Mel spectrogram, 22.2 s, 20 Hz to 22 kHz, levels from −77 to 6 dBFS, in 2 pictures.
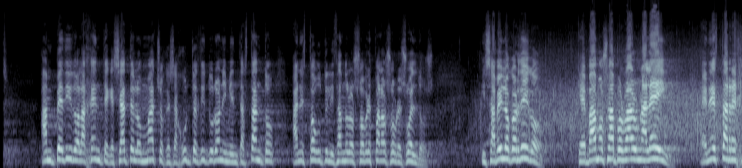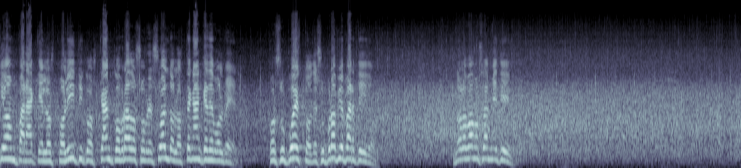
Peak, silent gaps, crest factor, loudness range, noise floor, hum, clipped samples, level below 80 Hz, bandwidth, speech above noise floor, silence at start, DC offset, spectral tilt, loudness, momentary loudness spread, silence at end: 0 dBFS; none; 14 dB; 9 LU; -45 dBFS; none; 0.1%; -52 dBFS; 19.5 kHz; 33 dB; 0.05 s; under 0.1%; -4 dB/octave; -13 LUFS; 12 LU; 0 s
